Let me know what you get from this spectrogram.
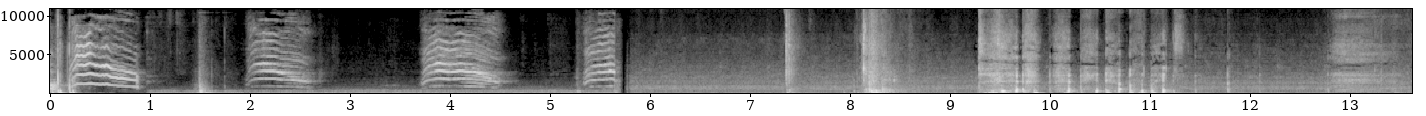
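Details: Talkative orange male cat at home gives four short arched meows in the first six seconds, spaced about a second apart. These are followed by thumps, rustling and a low household hum.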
